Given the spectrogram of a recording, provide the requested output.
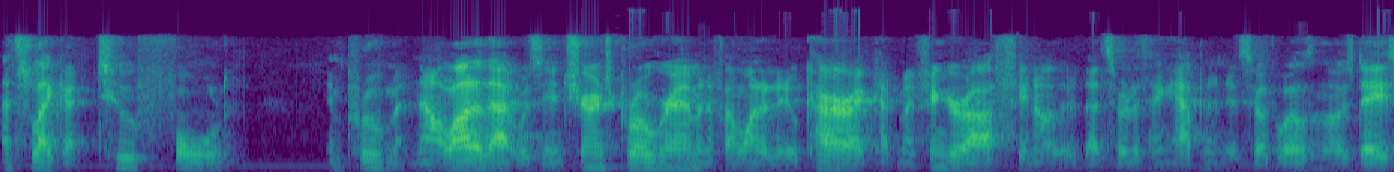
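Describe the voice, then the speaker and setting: In a Canadian accent, a man talks at a very fast pace and medium pitch with monotone, flat intonation and big swings in loudness. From Canada. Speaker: professor, mining safety expert. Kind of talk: conference presentation.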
